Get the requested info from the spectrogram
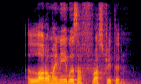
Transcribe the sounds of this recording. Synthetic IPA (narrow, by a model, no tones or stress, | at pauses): ʔəlɔtɔfmajnebəsafɹastɹetəd̚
